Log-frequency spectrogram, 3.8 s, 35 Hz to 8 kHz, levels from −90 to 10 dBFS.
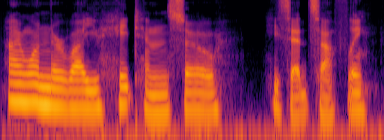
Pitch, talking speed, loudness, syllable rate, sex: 120 Hz, 155 wpm, -16 LUFS, 3.7 syllables/s, male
